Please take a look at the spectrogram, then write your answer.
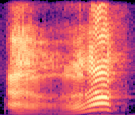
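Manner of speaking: loud startled yell of dismay; mock scream. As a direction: yell it like you can't bear to watch. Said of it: "I usually just go".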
